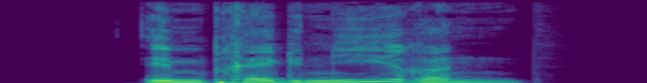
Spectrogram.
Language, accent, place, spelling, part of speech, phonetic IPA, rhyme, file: German, Germany, Berlin, imprägnierend, verb, [ɪmpʁɛˈɡniːʁənt], -iːʁənt, De-imprägnierend.ogg
- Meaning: present participle of imprägnieren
